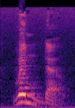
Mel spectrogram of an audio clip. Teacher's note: So win is a stressed one, do is unstressed one. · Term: stressed syllable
